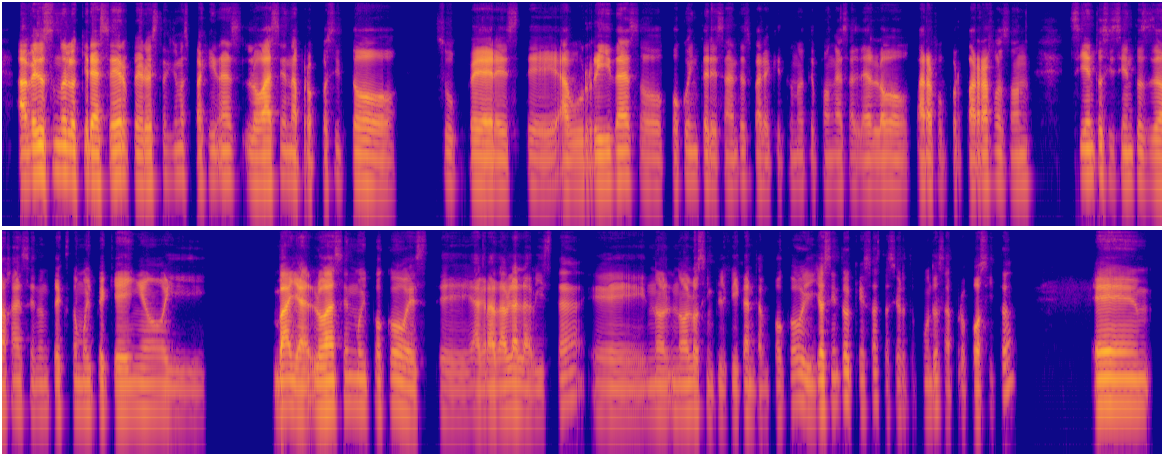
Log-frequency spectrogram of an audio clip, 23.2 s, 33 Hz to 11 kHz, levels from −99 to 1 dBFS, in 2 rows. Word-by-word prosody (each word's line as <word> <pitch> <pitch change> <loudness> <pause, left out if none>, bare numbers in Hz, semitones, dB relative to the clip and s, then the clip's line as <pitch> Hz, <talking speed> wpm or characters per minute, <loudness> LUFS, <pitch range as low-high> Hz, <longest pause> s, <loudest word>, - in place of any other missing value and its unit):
A - - +10
veces 135 +3 +7
uno 135 -1 +3
lo 120 -2 +5
quiere 110 - +8
hacer, 115 +3 +5
pero 105 0 +1
estas 110 +2 -8
mismas 125 +1 -13
páginas 115 +1 -4
lo 105 -1 -1
hacen 105 +1 +3
a - - -1
propósito 95 -4 -4 0.4
súper, 100 -2 +4
este, 95 0 -5
aburridas 105 +5 +2
o 95 -2 -11
poco 120 - -12
interesantes 105 0 -8
para 95 -3 -7
que - - -25
tú - - -27
no 100 +1 -16
te - - -22
pongas 100 -1 -13
a 100 - -13
leerlo 95 0 -5
párrafo - - 0
por - - -19
párrafo. 105 +3 0
Son 105 +2 -12 0.4
cientos 120 +1 -2
y - - -16
cientos 110 0 -9
de 105 0 -2
hojas 110 +1 -4
en 100 - -13
un 100 0 -15
texto 105 +2 -8
muy 105 0 -7
pequeño 105 0 -2
y 95 -2 -13 0.7
vaya, 110 -4 +8
lo 105 +1 +6
hacen 115 +2 +4
muy 115 -1 -7
poco, 110 -2 -4
este, 90 0 -11
agradable 95 +2 +1
a - - +3
la 95 -2 -5
vista, 120 +10 -10
eh, 95 -1 -9
no 100 +1 -6
no 100 0 -5
lo 100 - -4
simplifican 95 +1 -10
tampoco. 100 +8 -10
Y 105 -4 -7
yo 115 - +2
siento 120 +5 -7
que 115 - -16
eso 115 - -14
hasta 135 - -19
cierto - - -18
punto - - -12
es - - -21
a - - -11
propósito, - - -8 0.7
eh, 115 -1 +3
105 Hz, 185 wpm, -24 LUFS, 95-115 Hz, 0.7 s, A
